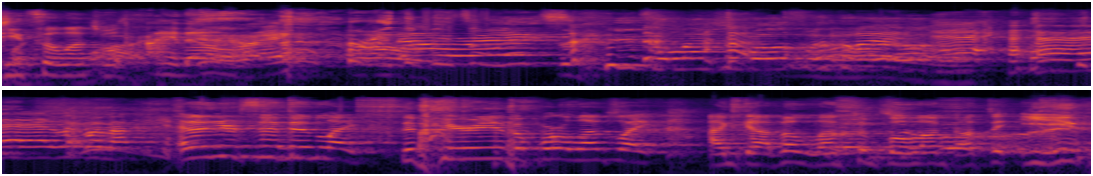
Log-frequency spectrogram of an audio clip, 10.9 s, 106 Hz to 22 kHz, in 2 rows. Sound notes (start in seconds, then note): 2.7 laughter; 3.4 group chatter and laughter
